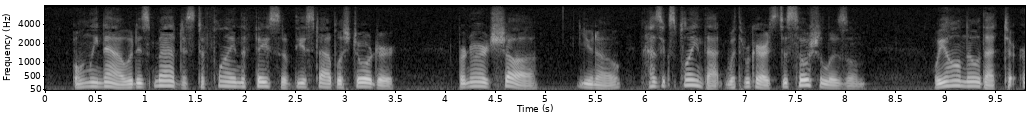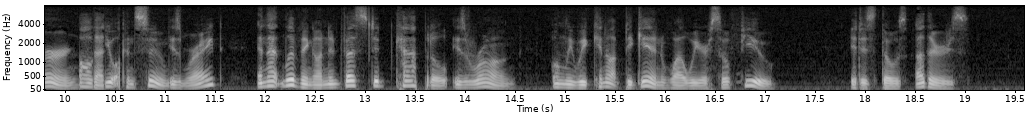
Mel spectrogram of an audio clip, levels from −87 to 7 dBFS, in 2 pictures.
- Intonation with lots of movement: Yes, wide, 7.1 semitones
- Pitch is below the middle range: Yes, low, 120 Hz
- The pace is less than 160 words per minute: No, average, 175 wpm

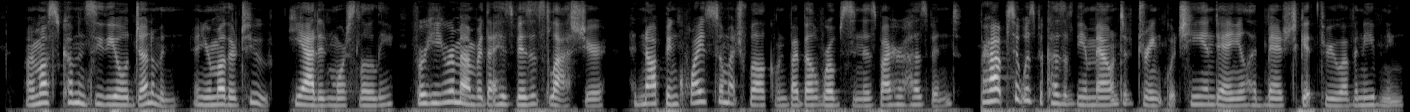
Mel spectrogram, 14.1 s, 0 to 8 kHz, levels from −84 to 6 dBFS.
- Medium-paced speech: No, fast, 245 wpm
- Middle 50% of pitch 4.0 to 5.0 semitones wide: No, average, 3.3 semitones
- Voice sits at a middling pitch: No, high, 205 Hz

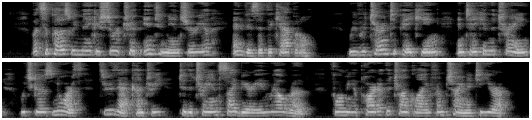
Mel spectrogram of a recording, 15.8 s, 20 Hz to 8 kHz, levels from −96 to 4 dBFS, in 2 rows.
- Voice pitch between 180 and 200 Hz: No, high, 210 Hz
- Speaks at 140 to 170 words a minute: Yes, average, 165 wpm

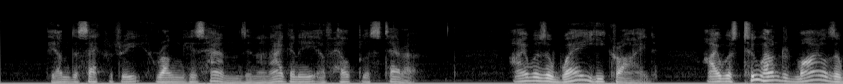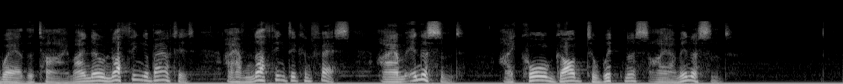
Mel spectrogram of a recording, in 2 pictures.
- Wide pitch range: Yes, wide, 7.4 semitones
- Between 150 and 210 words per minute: Yes, average, 165 wpm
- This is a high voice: No, low, 120 Hz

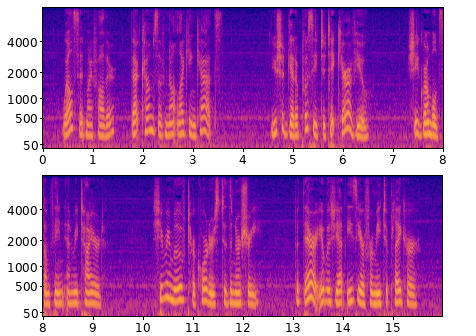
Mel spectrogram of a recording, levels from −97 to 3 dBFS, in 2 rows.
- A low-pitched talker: No, high, 195 Hz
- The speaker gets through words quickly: No, average, 160 wpm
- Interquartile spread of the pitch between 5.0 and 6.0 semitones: No, average, 3.3 semitones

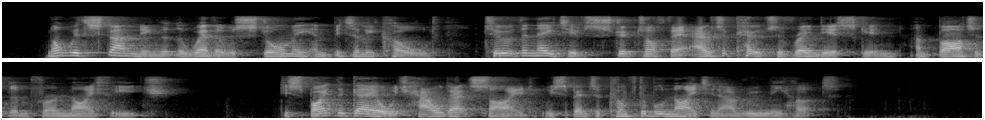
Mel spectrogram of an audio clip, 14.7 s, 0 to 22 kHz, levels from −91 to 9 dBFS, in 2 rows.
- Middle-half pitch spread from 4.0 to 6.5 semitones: Yes, average, 5.2 semitones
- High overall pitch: No, low, 130 Hz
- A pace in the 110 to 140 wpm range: No, average, 180 wpm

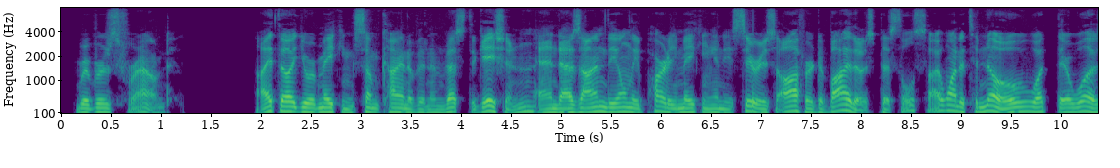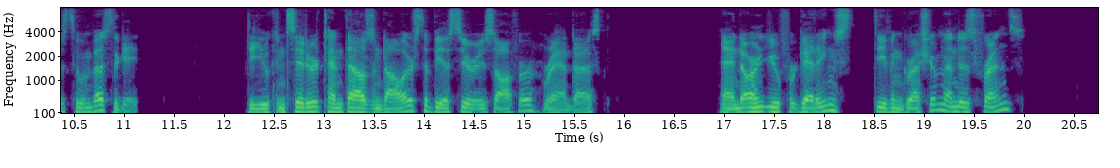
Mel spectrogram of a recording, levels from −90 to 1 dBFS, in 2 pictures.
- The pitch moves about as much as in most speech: Yes, average, 3.5 semitones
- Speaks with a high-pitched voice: No, low, 115 Hz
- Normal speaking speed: Yes, average, 165 wpm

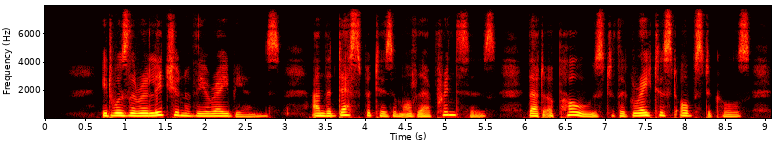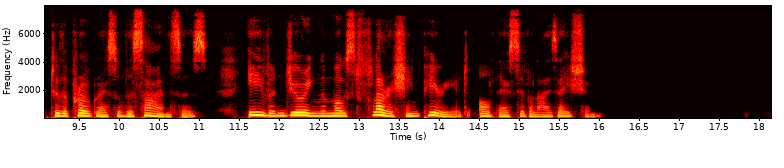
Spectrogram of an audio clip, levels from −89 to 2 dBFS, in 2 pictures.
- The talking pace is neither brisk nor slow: No, slow, 105 wpm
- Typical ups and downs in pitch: Yes, average, 3.7 semitones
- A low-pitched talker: No, medium, 165 Hz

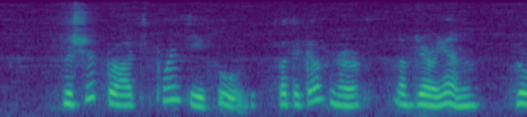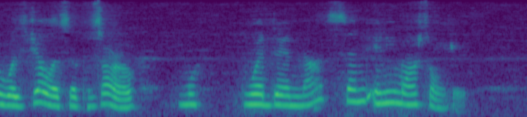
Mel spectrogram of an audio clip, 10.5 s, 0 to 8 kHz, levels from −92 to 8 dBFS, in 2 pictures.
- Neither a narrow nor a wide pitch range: Yes, average, 3.6 semitones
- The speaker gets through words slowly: Yes, slow, 125 wpm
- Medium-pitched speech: No, high, 225 Hz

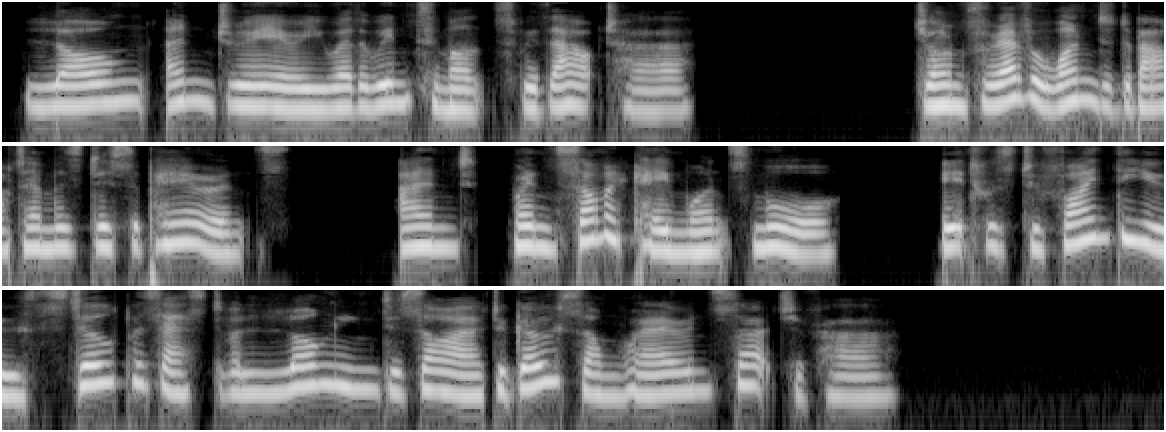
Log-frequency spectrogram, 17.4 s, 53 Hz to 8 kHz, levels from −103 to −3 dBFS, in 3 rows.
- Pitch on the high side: Yes, high, 210 Hz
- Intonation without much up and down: No, average, 3.2 semitones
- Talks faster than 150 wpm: No, average, 140 wpm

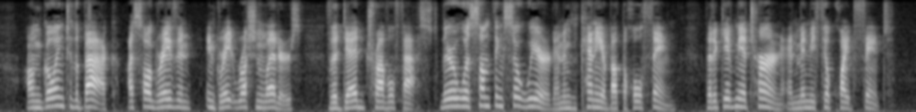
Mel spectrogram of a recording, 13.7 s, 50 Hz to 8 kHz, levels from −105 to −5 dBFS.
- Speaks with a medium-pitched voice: Yes, medium, 180 Hz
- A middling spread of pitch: Yes, average, 3.3 semitones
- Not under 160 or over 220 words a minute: Yes, average, 170 wpm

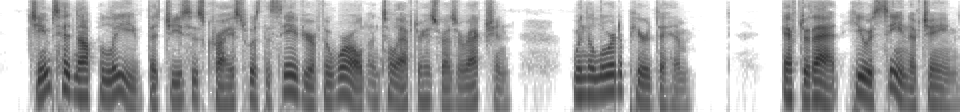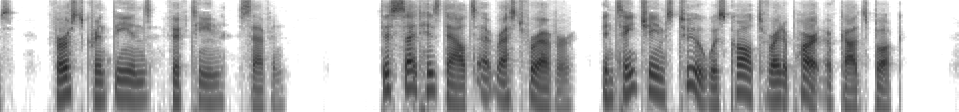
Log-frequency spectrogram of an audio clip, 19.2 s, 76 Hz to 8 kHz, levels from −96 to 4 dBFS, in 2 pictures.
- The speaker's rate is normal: Yes, average, 170 wpm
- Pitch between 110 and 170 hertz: Yes, low, 135 Hz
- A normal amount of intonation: No, wide, 6.0 semitones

